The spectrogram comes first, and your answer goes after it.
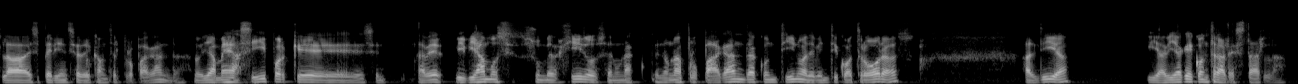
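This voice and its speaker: A man's voice: on the low side, a bit bright, dry recording, muffled recording. A man with an Italian accent, native Italian speaker, hosting a podcast and telling his story earnestly with frequent restarts. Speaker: podcast host. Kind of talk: casual podcast conversation.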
